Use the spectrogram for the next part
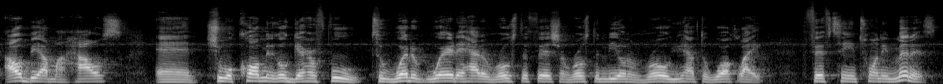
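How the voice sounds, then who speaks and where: A man's voice: mid-range voice, mellow. A young man, casually telling a personal story to his vlog audience, laid-back and loose, full of "you know" and "like". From Liberia. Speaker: vlogger.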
